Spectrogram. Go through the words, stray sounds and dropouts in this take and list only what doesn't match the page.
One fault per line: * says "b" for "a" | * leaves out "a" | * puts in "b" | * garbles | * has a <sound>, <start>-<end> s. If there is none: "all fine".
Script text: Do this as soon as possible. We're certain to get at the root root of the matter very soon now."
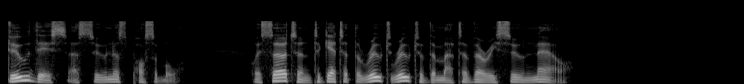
all fine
